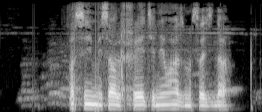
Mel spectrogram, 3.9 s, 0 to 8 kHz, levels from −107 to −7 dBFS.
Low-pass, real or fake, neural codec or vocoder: 7.2 kHz; real; none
